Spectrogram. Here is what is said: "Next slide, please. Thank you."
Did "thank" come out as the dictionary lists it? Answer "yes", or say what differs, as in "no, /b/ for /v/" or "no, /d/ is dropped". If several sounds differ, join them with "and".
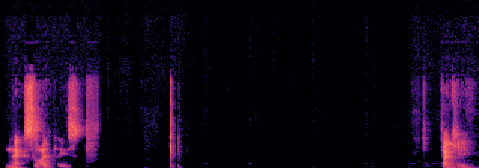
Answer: yes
